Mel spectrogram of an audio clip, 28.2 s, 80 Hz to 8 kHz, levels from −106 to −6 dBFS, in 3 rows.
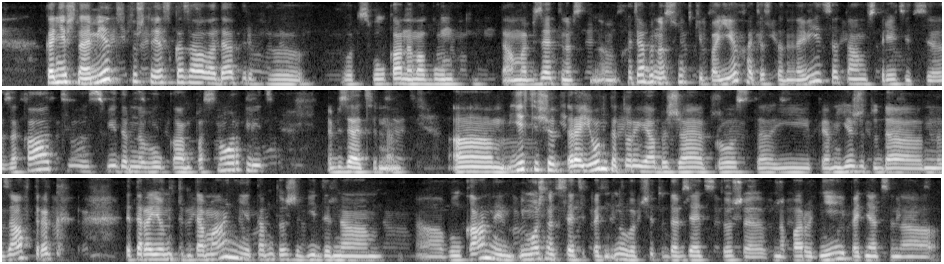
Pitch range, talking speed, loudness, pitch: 150-190 Hz, 135 wpm, -22 LUFS, 165 Hz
